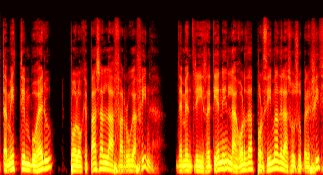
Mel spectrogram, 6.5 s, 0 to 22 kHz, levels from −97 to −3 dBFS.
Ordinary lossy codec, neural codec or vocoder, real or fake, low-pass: MP3, 96 kbps; vocoder, 44.1 kHz, 128 mel bands every 256 samples, BigVGAN v2; fake; 14.4 kHz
